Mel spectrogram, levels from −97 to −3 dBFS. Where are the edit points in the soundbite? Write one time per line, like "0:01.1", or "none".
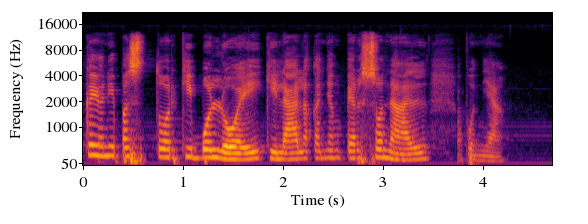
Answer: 0:03.8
